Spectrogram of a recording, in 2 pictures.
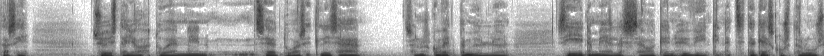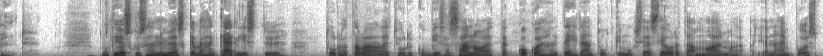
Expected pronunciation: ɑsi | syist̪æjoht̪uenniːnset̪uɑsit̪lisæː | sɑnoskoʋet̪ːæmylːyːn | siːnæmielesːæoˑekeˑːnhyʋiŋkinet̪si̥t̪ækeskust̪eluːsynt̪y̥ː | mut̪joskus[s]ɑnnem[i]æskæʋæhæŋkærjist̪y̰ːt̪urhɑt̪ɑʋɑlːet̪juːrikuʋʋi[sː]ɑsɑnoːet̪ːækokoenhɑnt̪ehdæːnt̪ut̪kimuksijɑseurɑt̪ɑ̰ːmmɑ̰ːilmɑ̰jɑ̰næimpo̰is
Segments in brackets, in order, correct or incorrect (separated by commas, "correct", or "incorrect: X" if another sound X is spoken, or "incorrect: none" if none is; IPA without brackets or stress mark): incorrect: h, incorrect: y, incorrect: s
